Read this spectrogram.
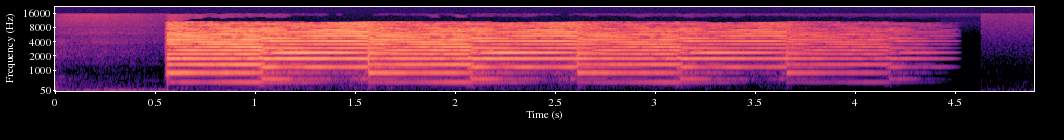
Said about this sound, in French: Voilà, donc c'était la sirène des patrouilles des vignobles de Bourgogne.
